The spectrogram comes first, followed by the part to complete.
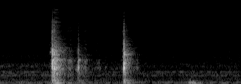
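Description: A clear container knocked down onto a wooden tabletop: two sharp knocks about 0.7 s apart, a lighter tap just after the first and a faint one near the end.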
